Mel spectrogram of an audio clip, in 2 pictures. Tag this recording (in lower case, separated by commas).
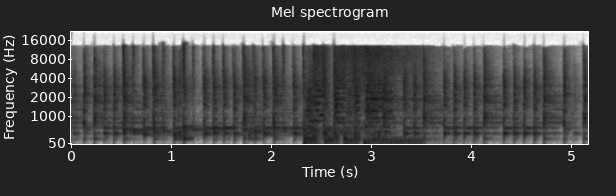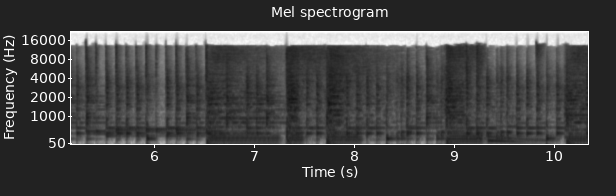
traditional music, music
